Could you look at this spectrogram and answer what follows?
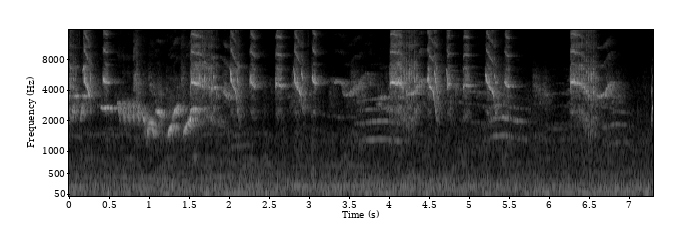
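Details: Oriental magpie-robin giving a long, harsh 'nembak' song: rapid bursts of high, rasping notes mixed with sliding whistles and short chirps, phrases repeated every second or two in a quiet room.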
